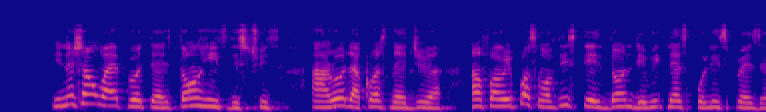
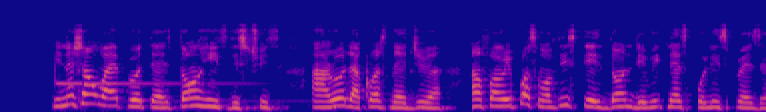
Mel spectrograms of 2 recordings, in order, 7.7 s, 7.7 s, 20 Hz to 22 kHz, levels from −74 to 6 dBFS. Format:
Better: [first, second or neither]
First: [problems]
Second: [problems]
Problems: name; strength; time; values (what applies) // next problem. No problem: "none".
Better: first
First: none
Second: background sound (Percussion); 19 dB below the speech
